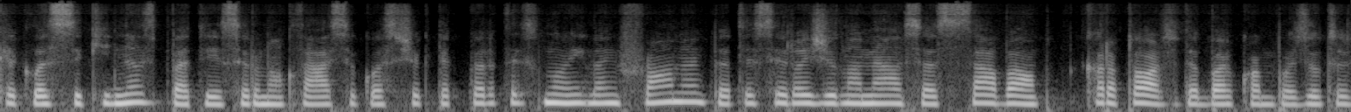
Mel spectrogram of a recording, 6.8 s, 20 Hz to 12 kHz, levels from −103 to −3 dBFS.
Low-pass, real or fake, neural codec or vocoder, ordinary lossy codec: 10.8 kHz; fake; codec, 16 kHz in and 24 kHz out, 0.6 kbps, FocalCodec, streaming, 2048 codes; Opus, 32 kbps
